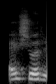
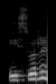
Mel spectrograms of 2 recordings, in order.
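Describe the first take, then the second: First: ऐश्वर्य with a clear sh; sh before v in ऐश्वर्य; correct pronunciation. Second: ऐश्वर्य with plain s, es-var-ye; wrong pronunciation. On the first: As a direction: say ऐश्वर्य as aish-var-ye. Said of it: "ऐश्वर्य होगा". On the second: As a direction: say ऐश्वर्य as es-swar-ye. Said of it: "ऐश्वर्य नहीं होगा". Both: Shown as a demonstration.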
